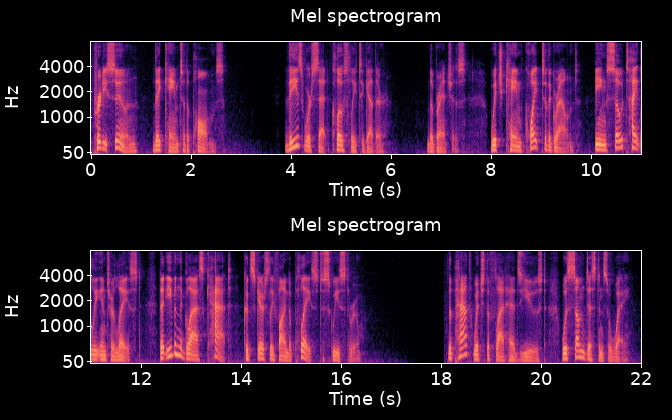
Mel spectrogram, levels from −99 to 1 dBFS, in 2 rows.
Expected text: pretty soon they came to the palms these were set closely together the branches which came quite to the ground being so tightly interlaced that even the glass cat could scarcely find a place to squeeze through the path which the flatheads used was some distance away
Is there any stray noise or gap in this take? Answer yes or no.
no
